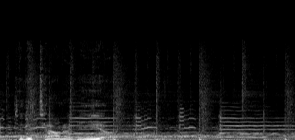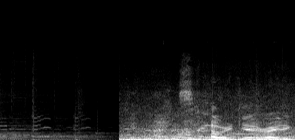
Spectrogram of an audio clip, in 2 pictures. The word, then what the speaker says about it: Oia: Ios? Did I said it wrong? You said it wrong. Ia. That's how you say it.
